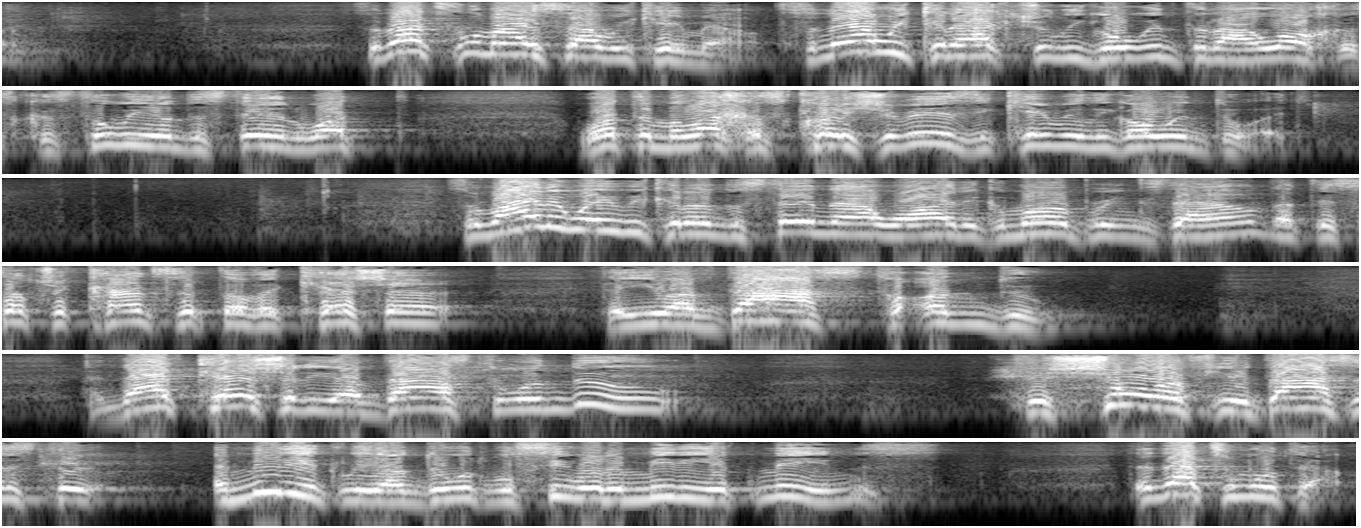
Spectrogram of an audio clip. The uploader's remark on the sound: Shiur recorded in Yeshivas Ohr Reuven, Monsey, NY.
